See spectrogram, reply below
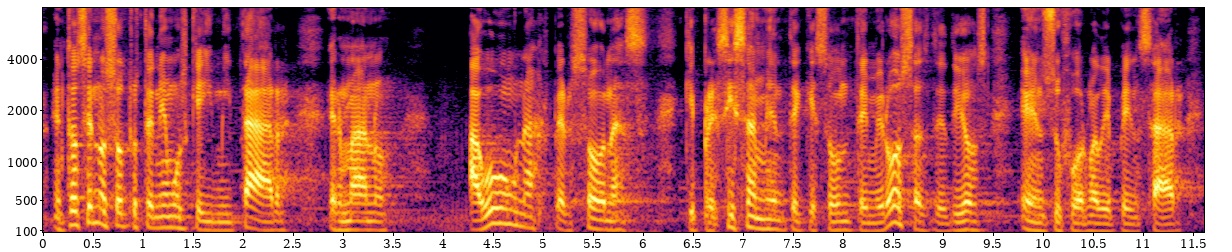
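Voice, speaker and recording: A man's voice: lowish voice, darkish tone, a little hiss or hum. A male pastor preaching a sermon in an emphatic way, often calling out to the brethren in a church. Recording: long church reverb, faint music.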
